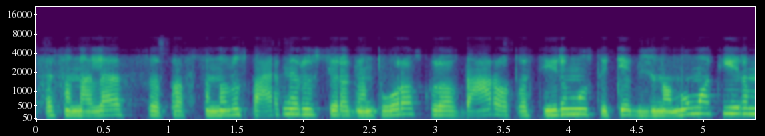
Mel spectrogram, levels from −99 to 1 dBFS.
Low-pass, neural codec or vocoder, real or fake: 7.2 kHz; none; real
